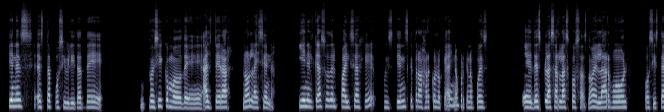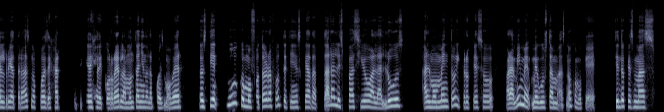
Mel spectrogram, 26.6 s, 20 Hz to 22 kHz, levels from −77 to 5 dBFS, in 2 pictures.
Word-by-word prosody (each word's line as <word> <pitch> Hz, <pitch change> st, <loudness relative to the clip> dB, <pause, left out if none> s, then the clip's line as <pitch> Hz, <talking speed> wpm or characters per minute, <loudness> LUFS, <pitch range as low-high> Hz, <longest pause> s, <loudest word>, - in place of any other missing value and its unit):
tienes 225 Hz, -1 st, +4 dB
esta 205 Hz, +1 st, 0 dB
posibilidad 180 Hz, -3 st, -2 dB
de, 195 Hz, 0 st, -2 dB, 0.9 s
pues 205 Hz, -1 st, +2 dB
sí, 230 Hz, -1 st, +1 dB
como 195 Hz, -5 st, +4 dB
de 165 Hz, -2 st, +1 dB
alterar, 195 Hz, 0 st, +4 dB, 0.2 s
¿no? 205 Hz, +2 st, +4 dB
La 205 Hz, -4 st, +2 dB
escena. 185 Hz, -1 st, -3 dB, 0.4 s
Y 225 Hz, -, +4 dB
en 220 Hz, -, +6 dB
el 210 Hz, -2 st, -1 dB
caso 220 Hz, +2 st, +1 dB
del 225 Hz, -2 st, +1 dB
paisaje, 205 Hz, +3 st, -1 dB
pues 190 Hz, -3 st, -9 dB
tienes 205 Hz, +2 st, 0 dB
que 215 Hz, -, -5 dB
trabajar 200 Hz, -2 st, -1 dB
con 205 Hz, -1 st, -3 dB
lo 185 Hz, -, -3 dB
que -, -, -5 dB
hay, 120 Hz, -, +1 dB
¿no? 130 Hz, +2 st, -2 dB
Porque 190 Hz, +8 st, -7 dB
no 190 Hz, 0 st, -4 dB
puedes, 200 Hz, 0 st, -3 dB, 0.7 s
eh, 190 Hz, 0 st, +3 dB
desplazar 195 Hz, 0 st, +3 dB
las 195 Hz, 0 st, +3 dB
cosas, 195 Hz, -2 st, -5 dB
¿no? 200 Hz, +4 st, +1 dB
El 190 Hz, -3 st, +3 dB
árbol 195 Hz, 0 st, +2 dB, 0.3 s
o 185 Hz, -, -4 dB
si 175 Hz, -1 st, -4 dB
está 180 Hz, +3 st, 0 dB
el 195 Hz, -1 st, +2 dB
río 195 Hz, 0 st, +2 dB
atrás, 190 Hz, +3 st, -3 dB
no 195 Hz, -2 st, -5 dB
puedes 195 Hz, -1 st, -1 dB
dejar 180 Hz, +2 st, -2 dB, 0.5 s
que 200 Hz, -, -2 dB
deje 195 Hz, -1 st, +1 dB
de 175 Hz, -, +1 dB
correr, 180 Hz, +4 st, +2 dB
la 185 Hz, -2 st, +1 dB
montaña 190 Hz, +2 st, 0 dB
no 190 Hz, -, -4 dB
la 175 Hz, -, -5 dB
puedes 170 Hz, -2 st, -2 dB
mover. 195 Hz, +3 st, +2 dB, 0.3 s
Entonces, 215 Hz, -1 st, +2 dB
tien 240 Hz, -1 st, +3 dB
tú 310 Hz, +6 st, +1 dB
como 220 Hz, -7 st, +3 dB
fotógrafo 230 Hz, +6 st, -1 dB
te 205 Hz, -, -3 dB
tienes 190 Hz, 0 st, -5 dB
que 200 Hz, -, -4 dB
adaptar 190 Hz, -, 0 dB
al 275 Hz, -2 st, +1 dB
espacio, 210 Hz, -1 st, -1 dB
a 190 Hz, -, +3 dB
la 165 Hz, -2 st, -1 dB
luz, 240 Hz, +5 st, +2 dB, 0.3 s
al 190 Hz, +2 st, +2 dB
momento, 210 Hz, +5 st, 0 dB
y 250 Hz, -, -6 dB
creo 190 Hz, -2 st, -4 dB
que 190 Hz, 0 st, -6 dB
eso 195 Hz, +1 st, -5 dB, 0.2 s
para 165 Hz, +1 st, +3 dB
mí 270 Hz, -, +1 dB
me 245 Hz, -9 st, +3 dB
me 190 Hz, -, +1 dB
gusta 185 Hz, 0 st, 0 dB
más, 175 Hz, -2 st, -4 dB
¿no? 240 Hz, -, -3 dB
Como 170 Hz, -6 st, -6 dB
que -, -, -7 dB, 0.3 s
siento 215 Hz, +1 st, +3 dB
que 210 Hz, -, -2 dB
es 200 Hz, -, -7 dB
más, 195 Hz, -1 st, 0 dB
195 Hz, 200 wpm, -22 LUFS, 185-210 Hz, 0.9 s, en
